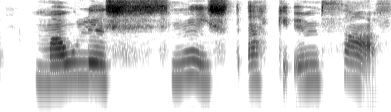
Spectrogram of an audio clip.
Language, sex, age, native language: Icelandic, female, 9, Icelandic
